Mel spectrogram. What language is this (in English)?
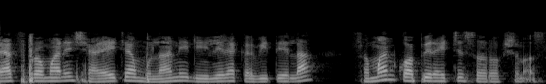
Marathi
